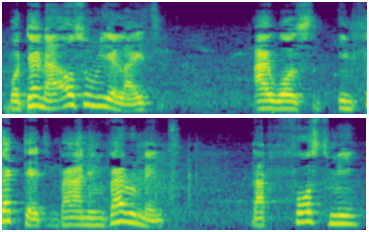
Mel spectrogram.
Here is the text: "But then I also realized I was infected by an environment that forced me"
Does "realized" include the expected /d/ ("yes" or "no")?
yes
